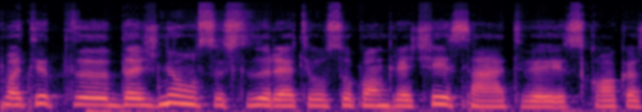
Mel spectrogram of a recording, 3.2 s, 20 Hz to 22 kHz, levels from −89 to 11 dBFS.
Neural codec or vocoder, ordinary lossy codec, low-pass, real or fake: vocoder, 44.1 kHz, 128 mel bands every 256 samples, BigVGAN v2; Opus, 32 kbps; 19.8 kHz; fake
